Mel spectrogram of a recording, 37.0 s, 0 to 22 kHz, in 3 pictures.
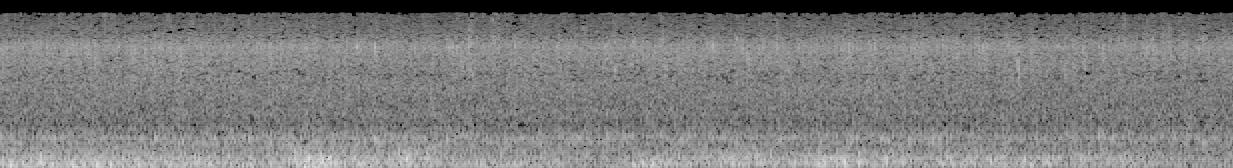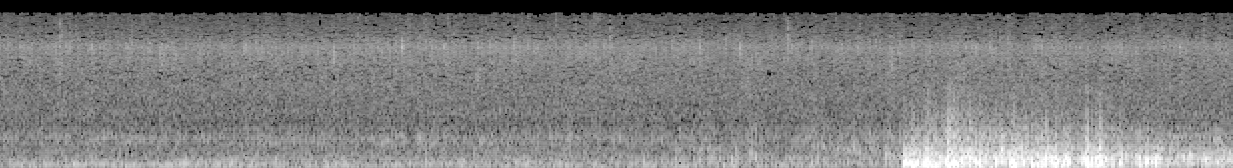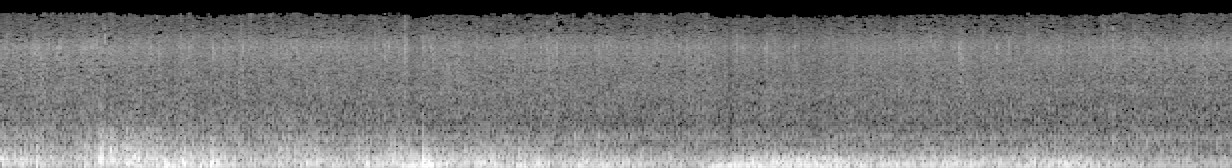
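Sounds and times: steady rain: 0.0s - 36.9s
low thunder rumbling: 18.9s - 36.9s
loud thunderclap: 21.2s - 35.9s.

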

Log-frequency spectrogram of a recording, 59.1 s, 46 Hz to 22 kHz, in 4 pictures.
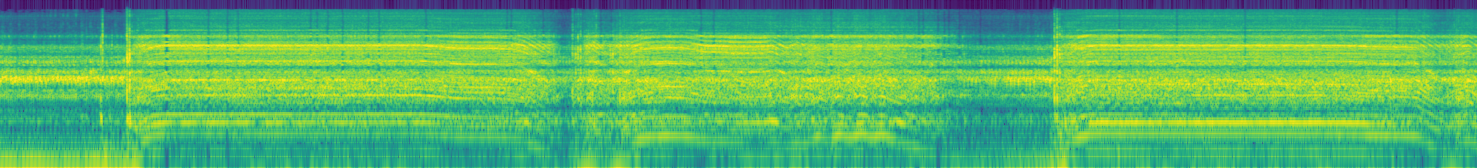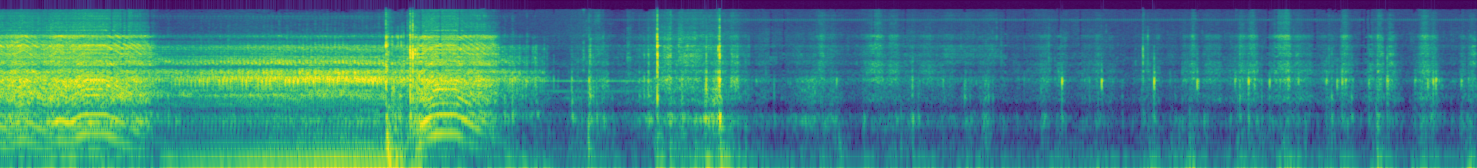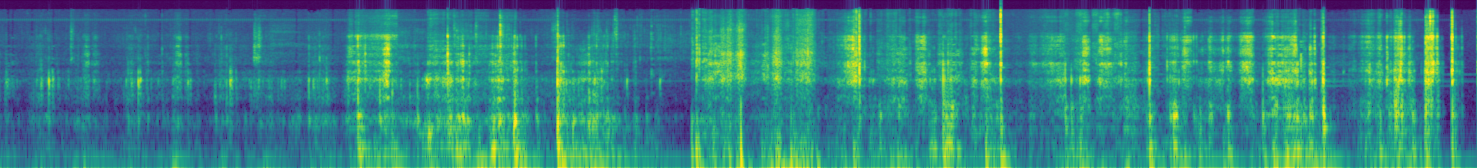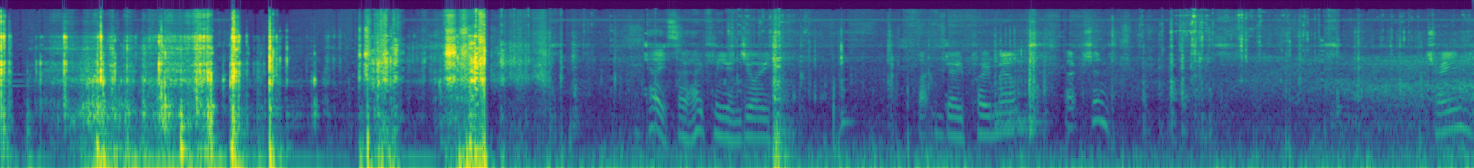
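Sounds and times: leaf blower engine running: 0.0s - 24.1s
handling clicks and knocks: 38.1s - 48.4s, 54.2s - 58.9s.

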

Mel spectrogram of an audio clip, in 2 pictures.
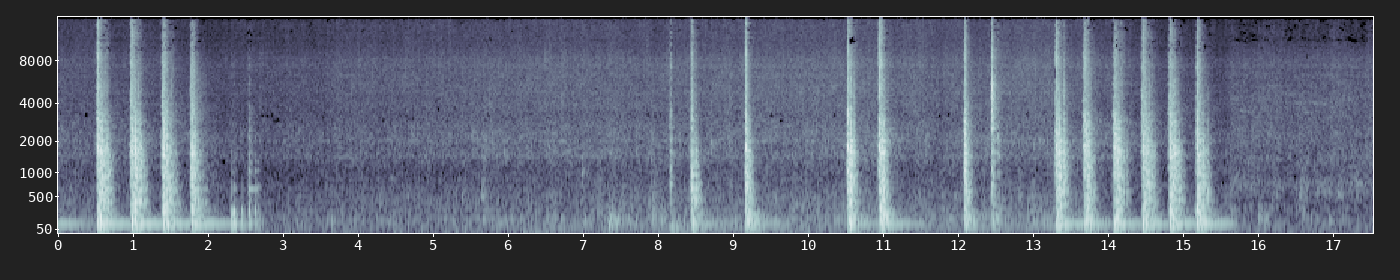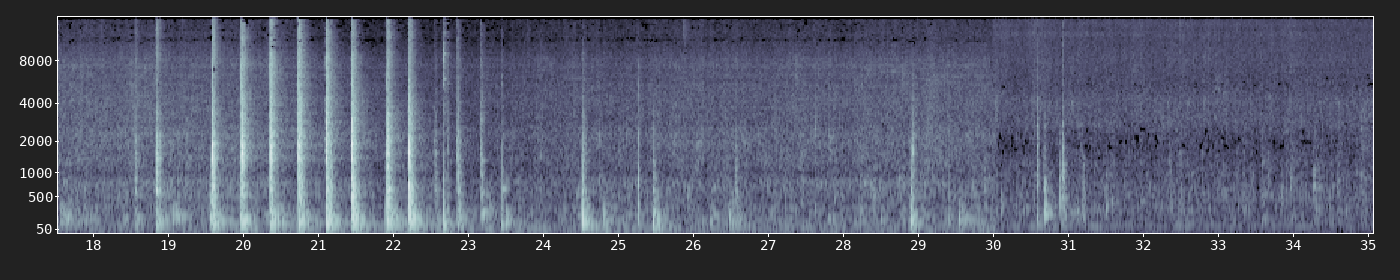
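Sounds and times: tool striking wood: 0.5s - 2.7s, 8.2s - 9.4s, 10.5s - 11.2s, 12.1s - 12.6s, 13.3s - 15.5s, 19.6s - 23.0s.

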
